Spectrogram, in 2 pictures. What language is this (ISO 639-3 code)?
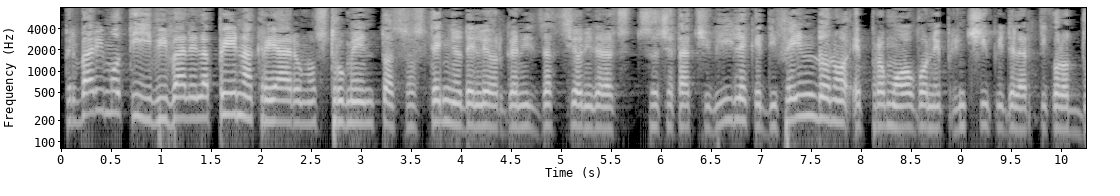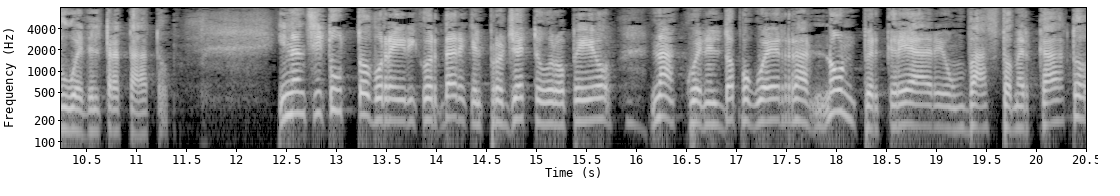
ita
